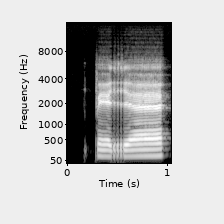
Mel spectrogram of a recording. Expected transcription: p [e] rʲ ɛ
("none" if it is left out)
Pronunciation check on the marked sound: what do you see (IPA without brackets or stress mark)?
e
